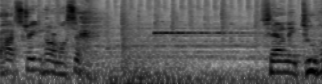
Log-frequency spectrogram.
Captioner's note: radar bleeps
